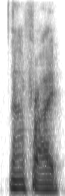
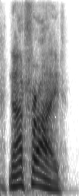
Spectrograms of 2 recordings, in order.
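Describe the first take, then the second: First: "Not fried" said again lower and softer, tossed off; quiet aside. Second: Said in the usual way. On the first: Shown as a demonstration. Streamer correcting himself to chat, lower and softer.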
